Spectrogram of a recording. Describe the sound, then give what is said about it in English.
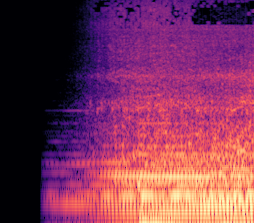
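Tuk-tuk engine while riding through a red light district in Southeast Asia. A rough, buzzing motor fades in after a short silence and builds to a steady, loud drone, with no talk. “I'm riding in a tuk-tuk in the red light district here in Southeast Asia.”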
